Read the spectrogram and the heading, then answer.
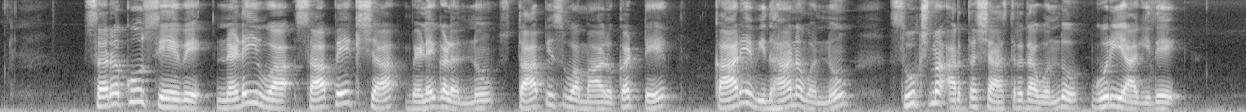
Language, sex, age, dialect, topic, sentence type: Kannada, male, 18-24, Mysore Kannada, banking, statement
